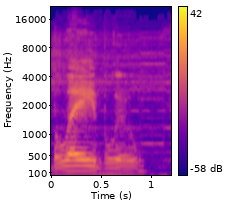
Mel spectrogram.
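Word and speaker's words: BlazBlue: that was the first Blaze Blue, or Blay Blue. In Japan, it looks like they pronounce it Blay Blue.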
